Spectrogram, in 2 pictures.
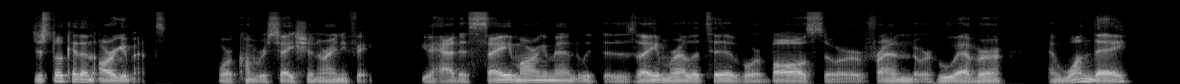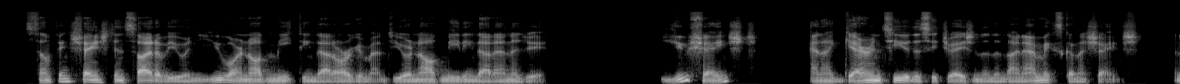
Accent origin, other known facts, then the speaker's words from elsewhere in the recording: Sweden; where I grew up in Sweden. Sure, we're open as Swedes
